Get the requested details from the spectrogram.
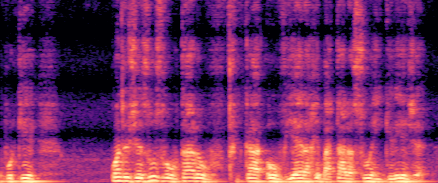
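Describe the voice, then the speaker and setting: There is audible room echo as a man talks at a fairly slow pace in a somewhat breathy voice. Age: 60s. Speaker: pastor. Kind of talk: sermon. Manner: halting.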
